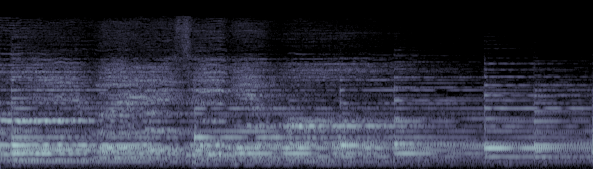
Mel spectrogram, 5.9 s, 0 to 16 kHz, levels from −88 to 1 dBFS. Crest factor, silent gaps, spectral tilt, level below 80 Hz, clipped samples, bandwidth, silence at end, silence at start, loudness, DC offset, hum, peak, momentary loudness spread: 18 dB; none; -5 dB/octave; -78 dBFS; under 0.1%; 11.5 kHz; 0 s; 0 s; -33 LUFS; under 0.1%; none; -14 dBFS; 8 LU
